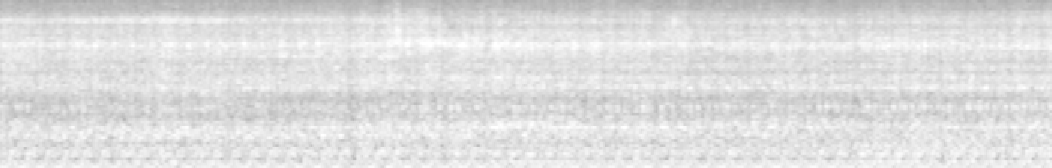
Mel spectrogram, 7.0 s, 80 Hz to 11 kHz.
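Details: 1987 Toyota Supra MKIII with swapped 350 Chevrolet Vortec V8 and 700R4, restarted after rebuild with distributor cap corrected 180° and valve lash reset: loud, deep, steady rumble, even beat, no knocks or misfires; normal running.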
